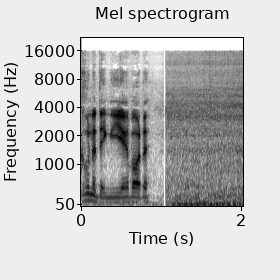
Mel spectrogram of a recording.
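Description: A bus engine idles nearby.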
